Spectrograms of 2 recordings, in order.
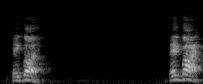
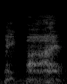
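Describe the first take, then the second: First: Loud high call. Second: Hushed whisper of his name. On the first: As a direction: call the cat across the room. Calling the cat loudly. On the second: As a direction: whisper to call him. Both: Real, not acted.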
